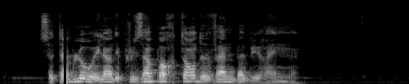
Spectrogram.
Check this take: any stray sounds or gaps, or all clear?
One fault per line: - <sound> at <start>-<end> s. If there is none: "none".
- dropout at 0.6-0.7 s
